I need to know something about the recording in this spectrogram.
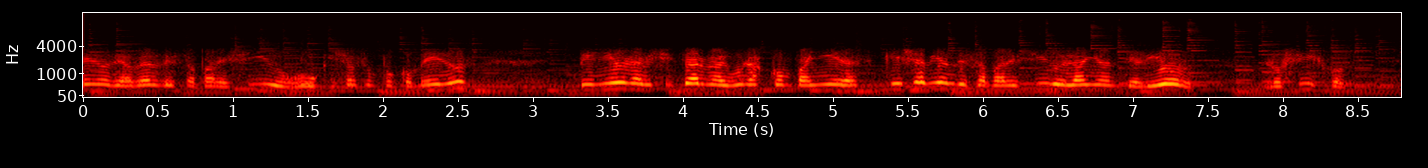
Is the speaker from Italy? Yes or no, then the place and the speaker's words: yes; Italy; porque yo soy italiana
